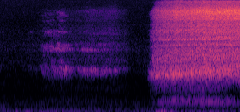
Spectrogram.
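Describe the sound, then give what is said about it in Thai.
A voice imitates heavy breathing: a soft, wheezy inhale, then a loud, sustained breathy exhale like air being blown straight into the ear. “แบบ เสียงคนเป่าลม เออหายใจลดหูว่า”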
